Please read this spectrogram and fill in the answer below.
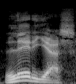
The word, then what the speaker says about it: Lerías: ¿Es así como se dice? ¿Lerías? – Lerías, con el acento en la E, Lerías.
